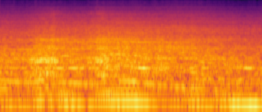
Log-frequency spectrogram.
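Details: Smart car engine after repair, previously knocking (cause found to be a worn clutch, not the engine): steady, even engine note rising smoothly under throttle, no knocking or tapping; normal running.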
